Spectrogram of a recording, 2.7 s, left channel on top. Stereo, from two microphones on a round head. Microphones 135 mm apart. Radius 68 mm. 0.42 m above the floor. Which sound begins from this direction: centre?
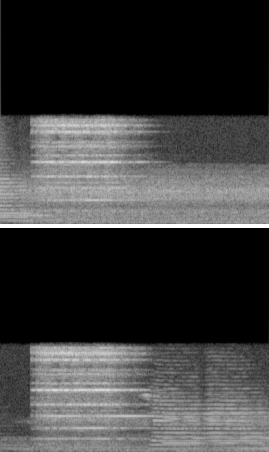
A bell, at 0.3 s.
